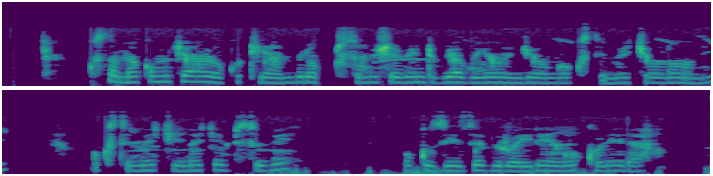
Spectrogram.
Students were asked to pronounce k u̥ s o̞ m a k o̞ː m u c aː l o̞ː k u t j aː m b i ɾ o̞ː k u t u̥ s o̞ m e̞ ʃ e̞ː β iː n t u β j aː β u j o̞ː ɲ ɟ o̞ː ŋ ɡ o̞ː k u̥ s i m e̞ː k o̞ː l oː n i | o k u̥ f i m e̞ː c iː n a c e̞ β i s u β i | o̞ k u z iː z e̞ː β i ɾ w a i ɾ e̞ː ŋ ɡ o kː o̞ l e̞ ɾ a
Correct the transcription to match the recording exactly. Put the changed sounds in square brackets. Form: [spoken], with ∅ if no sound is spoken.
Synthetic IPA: k u̥ s o̞ m a k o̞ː m u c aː l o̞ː k u t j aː m b i ɾ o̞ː k u t u̥ s o̞ m e̞ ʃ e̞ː β iː n t u β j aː β u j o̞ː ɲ ɟ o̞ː ŋ ɡ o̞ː k u̥ s i m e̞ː [c] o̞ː l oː n i | o k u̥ [s] i m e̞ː c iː n a c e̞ β i s u β i | o̞ k u z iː z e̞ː β i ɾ w a i ɾ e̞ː ŋ ɡ o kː o̞ l e̞ ɾ a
